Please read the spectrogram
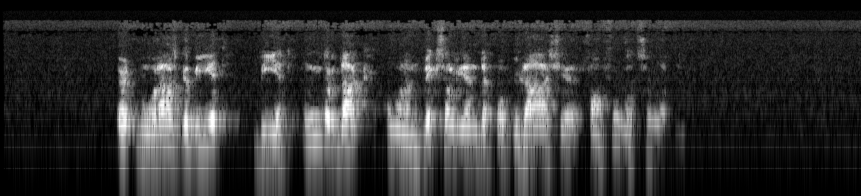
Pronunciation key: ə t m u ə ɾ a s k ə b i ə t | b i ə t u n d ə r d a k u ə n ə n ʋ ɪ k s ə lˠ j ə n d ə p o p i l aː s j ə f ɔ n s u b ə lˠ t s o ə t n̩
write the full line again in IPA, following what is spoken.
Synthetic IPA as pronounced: ə t m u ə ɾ a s ɡ ə b i ə t | b i ə t u n d ə r d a k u ə n ə n ʋ ɪ k s ə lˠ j ə n d ə p o p y l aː s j ə f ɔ n f u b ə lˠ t s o ə t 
